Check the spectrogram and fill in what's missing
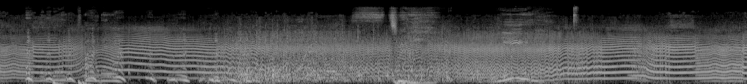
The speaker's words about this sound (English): Is this the world record? Gentlemen, that was a fart.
